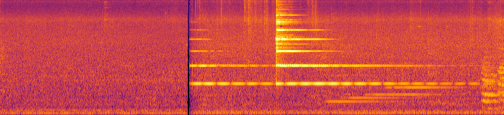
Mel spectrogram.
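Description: A station bell rings out over the steady low hum of the waiting train: a clear ringing note starts about four seconds in, is struck sharply about halfway through and rings on, followed by a few short tones stepping upward. It is the departure signal for the train.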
